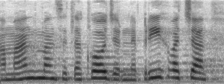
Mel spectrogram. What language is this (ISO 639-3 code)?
hrv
